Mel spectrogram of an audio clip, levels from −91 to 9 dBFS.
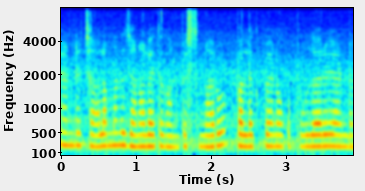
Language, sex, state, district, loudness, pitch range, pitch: Telugu, female, Andhra Pradesh, Srikakulam, -19 LUFS, 230-240 Hz, 230 Hz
